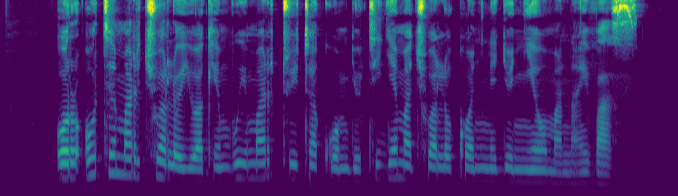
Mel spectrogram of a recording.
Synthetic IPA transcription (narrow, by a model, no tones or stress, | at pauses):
ɔɾɔʔɔtɛmart͡ʃwalɔiwakɛmbuimartwitakuɔm̩d͡ʒɔtʰid͡ʒɛmat͡ʃwalɔkɔɲnɛd͡ʒɔɲɛɔmanajva̰s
